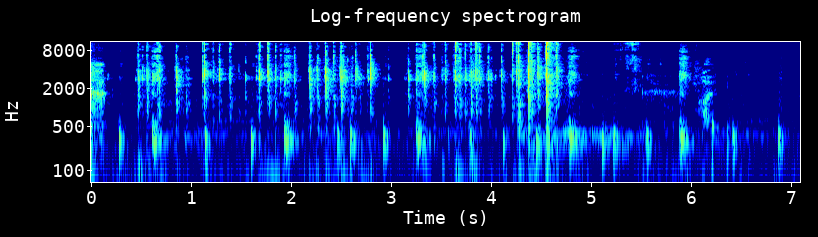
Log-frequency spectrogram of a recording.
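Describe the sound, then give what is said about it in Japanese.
Rapid, irregular clicking of someone typing a search on a computer keyboard, fairly quiet, with bursts of keystrokes continuing steadily for several seconds and no one talking. “ちょっと、キーボードの位置がおかしくて”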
